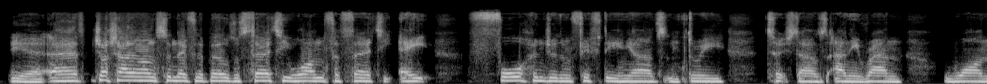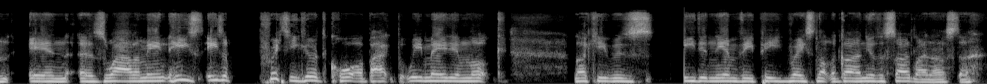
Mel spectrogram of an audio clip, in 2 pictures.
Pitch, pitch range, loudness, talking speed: 150 Hz, 135-160 Hz, -18 LUFS, 160 wpm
